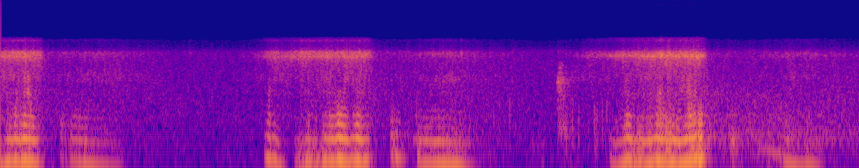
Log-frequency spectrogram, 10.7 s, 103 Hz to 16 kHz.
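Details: Knocked out by medication, sedated in deep sleep: loud, rattling snores in irregular cycles, about 14 a minute, separated by quiet pauses; heavy snoring.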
